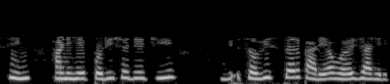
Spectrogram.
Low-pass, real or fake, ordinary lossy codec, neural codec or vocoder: 3.6 kHz; real; none; none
